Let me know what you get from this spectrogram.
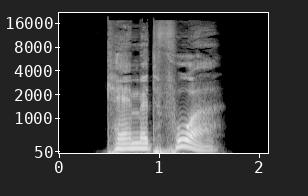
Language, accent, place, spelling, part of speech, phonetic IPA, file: German, Germany, Berlin, kämet vor, verb, [ˌkɛːmət ˈfoːɐ̯], De-kämet vor.ogg
- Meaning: second-person plural subjunctive II of vorkommen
